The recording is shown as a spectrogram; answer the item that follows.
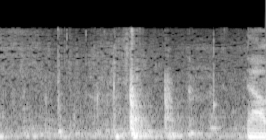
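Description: Water lapping and sloshing against the side of an aluminum boat as a walleye is lowered into the river, with two short sharp sounds, one right at the start and one about a second in. A man's voice begins near the end.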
